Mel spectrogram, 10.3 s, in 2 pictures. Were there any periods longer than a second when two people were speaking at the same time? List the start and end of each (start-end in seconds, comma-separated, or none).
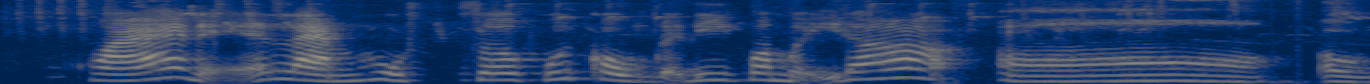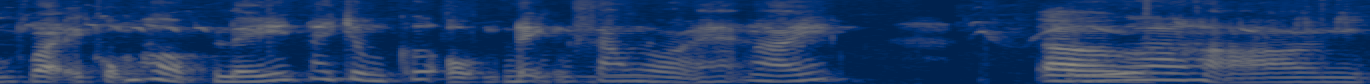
none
